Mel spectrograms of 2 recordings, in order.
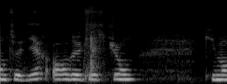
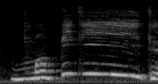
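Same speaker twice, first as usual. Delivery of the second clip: very slow, much higher stretched coo; slow, high "Ma petite."; drawn-out coo; 13 semitones higher, 4 dB louder, much slower than usual. Acted. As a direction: stretch the word out fondly.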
